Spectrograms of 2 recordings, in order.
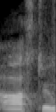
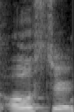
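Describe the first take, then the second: First: "Oster" with an open "ah" first vowel; wrong pronunciation. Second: "Oster" with a long "oh" first vowel; "Oster" begun like "oh", falling at the end; corrected pronunciation. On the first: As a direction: say "Oster" as "AH-ster". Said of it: "We've been saying it wrong". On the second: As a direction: say "Oster" as "OH-ster". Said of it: "not Oster". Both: Shown as a demonstration.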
